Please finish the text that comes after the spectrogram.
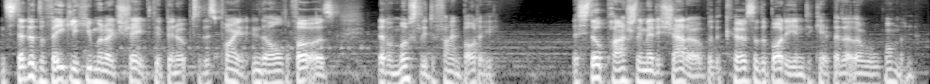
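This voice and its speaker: A man's voice: mid-range voice, fast talker. A man reading a visual novel aloud as a let's player, narrating and chatting casually, with game music behind him.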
